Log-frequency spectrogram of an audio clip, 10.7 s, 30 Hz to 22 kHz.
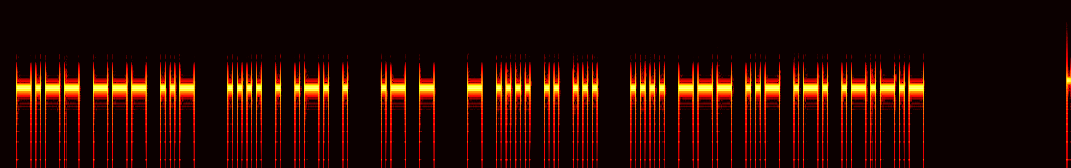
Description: Morse code, heard as a keyed tone, about 25 wpm, 700 Hz. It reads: YOU HERE AT THIS HOUR.
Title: Sentences from Top 1400 Words 25wpm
